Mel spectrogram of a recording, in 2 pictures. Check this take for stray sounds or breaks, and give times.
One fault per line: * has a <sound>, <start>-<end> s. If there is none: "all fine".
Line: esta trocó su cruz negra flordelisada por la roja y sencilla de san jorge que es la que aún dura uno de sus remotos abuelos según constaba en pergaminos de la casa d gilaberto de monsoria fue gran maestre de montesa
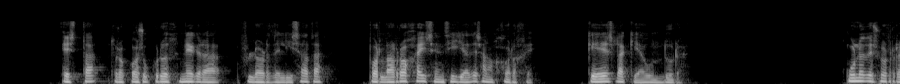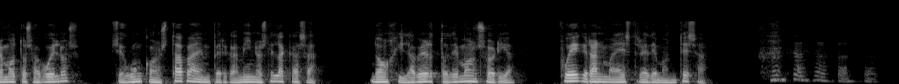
* has a laugh, 16.6-17.8 s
